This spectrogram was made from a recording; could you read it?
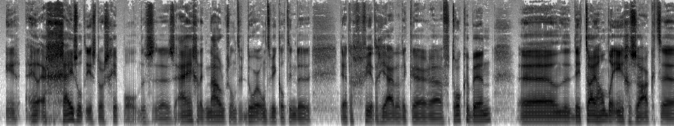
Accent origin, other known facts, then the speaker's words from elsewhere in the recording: Zwanenburg, North Holland, Netherlands; moved away; ik ben zelf opgegroeid in, uh, in Zwanenburg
